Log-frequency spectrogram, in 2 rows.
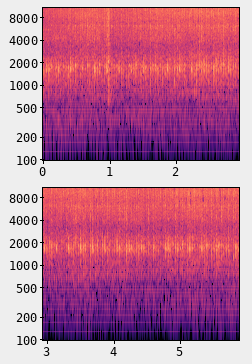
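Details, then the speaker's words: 1985 Mercedes-Benz 300D diesel, 307,000 miles, hood open; steady, even idle with light regular clatter and no knocks or misses, engine runs fine. "Engine runs fine."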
